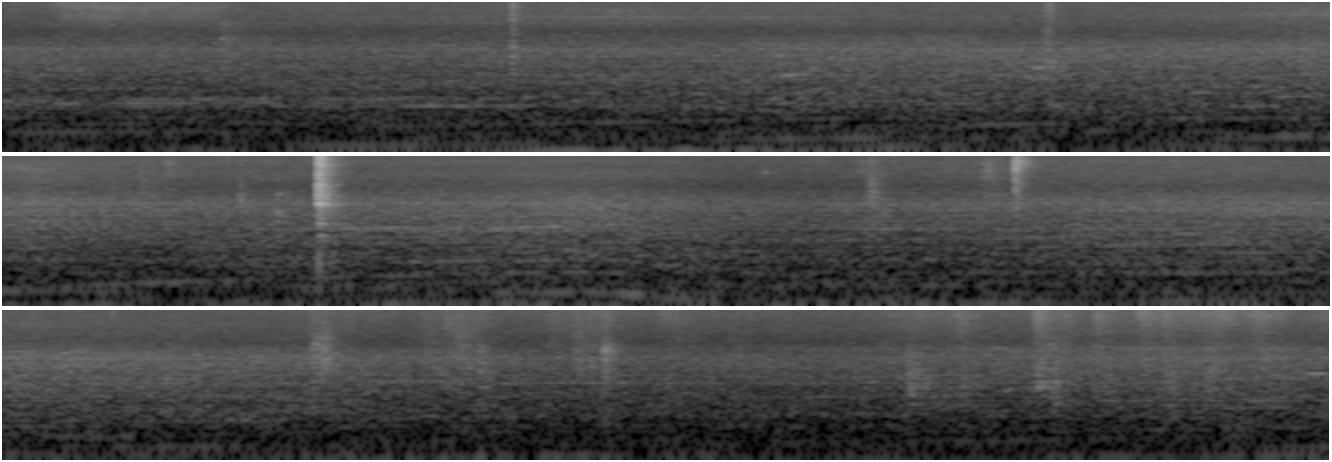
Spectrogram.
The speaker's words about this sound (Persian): ببین وقتی که ما تکون میدیم دونه های بیشتری میترکن، معلومه که اینا رو مونده بودن و با این حرکتی که ما به قابلمه دادیم رفتن زیر و آماده شکفتن شدن.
